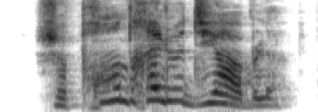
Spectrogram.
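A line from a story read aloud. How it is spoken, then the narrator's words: Shouted. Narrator (French): cria Bella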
